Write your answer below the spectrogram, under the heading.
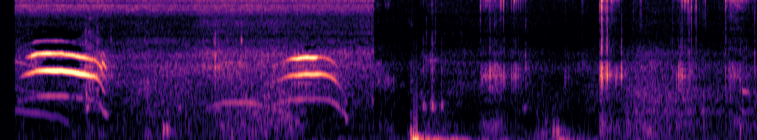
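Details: Kitten that keeps sucking a person's thumb gives two high, arching meows with clear harmonics, the first longer and falling at its end, the second shorter, followed by soft clicks and a sharp knock.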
